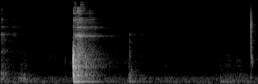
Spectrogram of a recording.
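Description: A metal knife clinks against a muffin tin while easing out gluten-free banana muffins: one sharp clink, then two fainter taps, close and in a quiet kitchen.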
